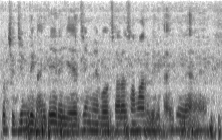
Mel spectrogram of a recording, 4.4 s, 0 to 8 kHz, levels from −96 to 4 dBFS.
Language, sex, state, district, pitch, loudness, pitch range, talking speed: Hindi, male, Haryana, Jhajjar, 125 Hz, -16 LUFS, 115-135 Hz, 215 wpm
